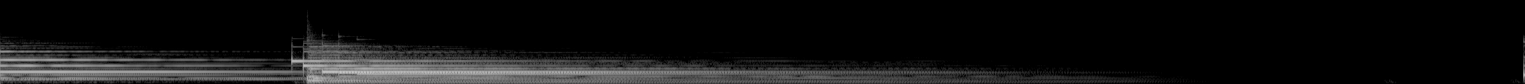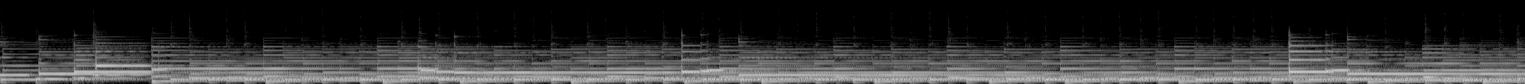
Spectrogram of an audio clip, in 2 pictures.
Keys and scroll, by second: 9.7 ctrl+z, 14.1 l, 19.8 space.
